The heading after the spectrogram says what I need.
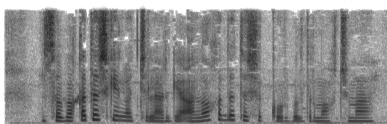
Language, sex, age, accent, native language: Uzbek, female, 19-29, Qashqadaryo, Uzbek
